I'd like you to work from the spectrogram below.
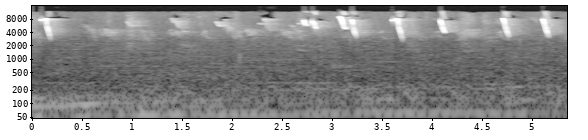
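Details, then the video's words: Saffron finch (Sicalis flaveola) giving its classic song: high, thin notes that build into loud, sharp, steeply falling chips about every half second, over a faint low hum. "Canário da Terra Sicalis flaveola canto clássico"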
